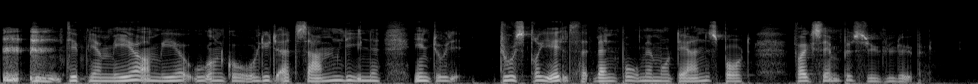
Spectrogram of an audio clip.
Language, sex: Danish, female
